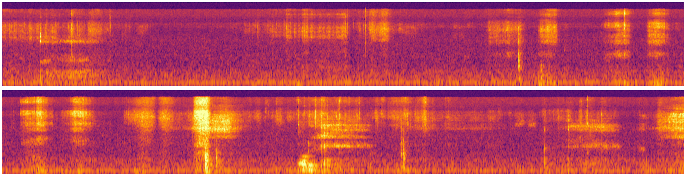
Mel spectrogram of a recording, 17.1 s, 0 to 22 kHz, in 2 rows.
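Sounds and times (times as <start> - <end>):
pencil scratching on paper: 6.1 - 11.2.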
